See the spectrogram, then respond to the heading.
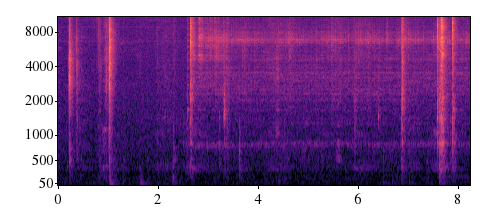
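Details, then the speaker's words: Garrard SP25 Mk4 turntable after cleaning: quiet running with irregular clicks and ratcheting clacks about every second; mechanism doesn't sound right, cause uncertain. "Yeah. Well, that sounds a bit naughty. Doesn't sound right."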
